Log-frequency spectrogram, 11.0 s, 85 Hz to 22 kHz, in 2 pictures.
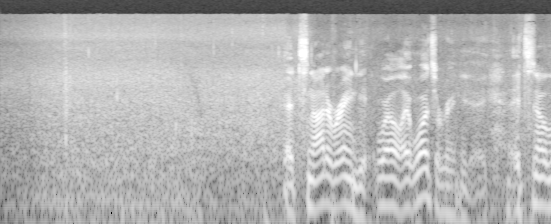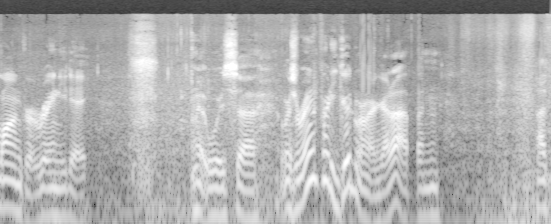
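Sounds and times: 
wind blowing outdoors on a windy day: 0:00.0 - 0:11.0
speech: 0:02.8 - 0:10.1, 0:10.9 - 0:11.0.

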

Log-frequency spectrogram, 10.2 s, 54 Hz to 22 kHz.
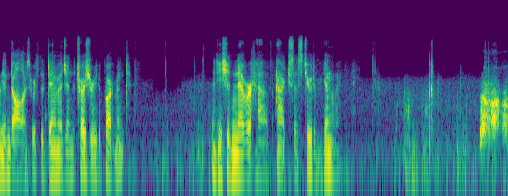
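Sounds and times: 
speech: 0:00.0 - 0:03.4, 0:04.2 - 0:06.9, 0:08.1 - 0:08.8
quieter low rumbling noise: 0:00.0 - 0:10.1
dog barking through a small round porthole in a fence on a chilly morning: 0:09.6 - 0:10.1.

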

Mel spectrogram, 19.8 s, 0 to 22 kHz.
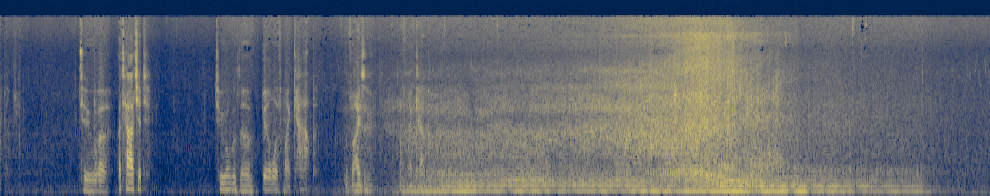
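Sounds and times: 
speech: 0:01.6 - 0:03.0, 0:04.3 - 0:08.9
big noisy truck rumbling past with a deep droning engine: 0:07.0 - 0:19.8.

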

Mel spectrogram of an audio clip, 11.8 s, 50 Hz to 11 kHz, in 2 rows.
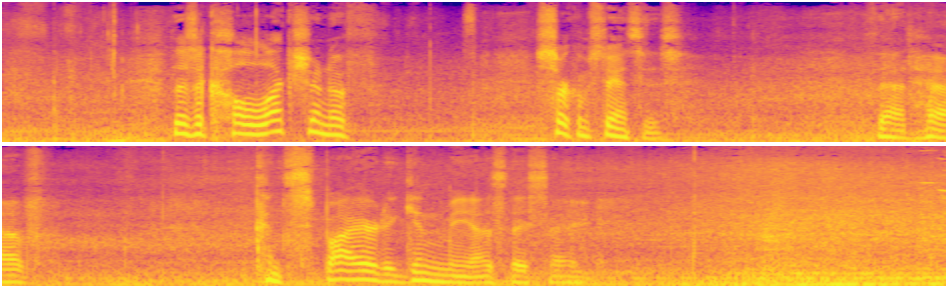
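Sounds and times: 
speech: 0:01.0 - 0:02.4, 0:03.4 - 0:04.3, 0:05.5 - 0:06.2, 0:07.5 - 0:09.8
truck rumbling along the road with engine and tire noise: 0:06.0 - 0:11.7.

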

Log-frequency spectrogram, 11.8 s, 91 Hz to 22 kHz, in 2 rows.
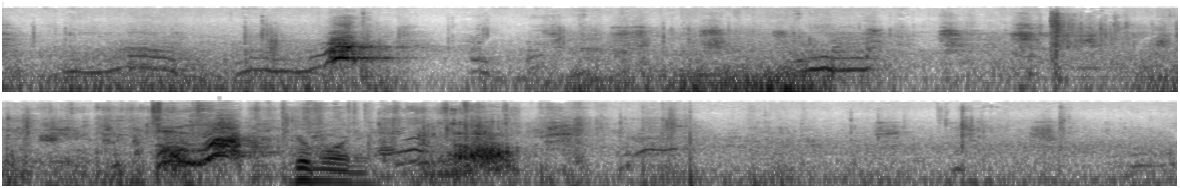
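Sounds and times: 
small dogs yapping and whining at an approaching person outdoors: 0:00.3 - 0:09.5
speech: 0:07.4 - 0:08.4.

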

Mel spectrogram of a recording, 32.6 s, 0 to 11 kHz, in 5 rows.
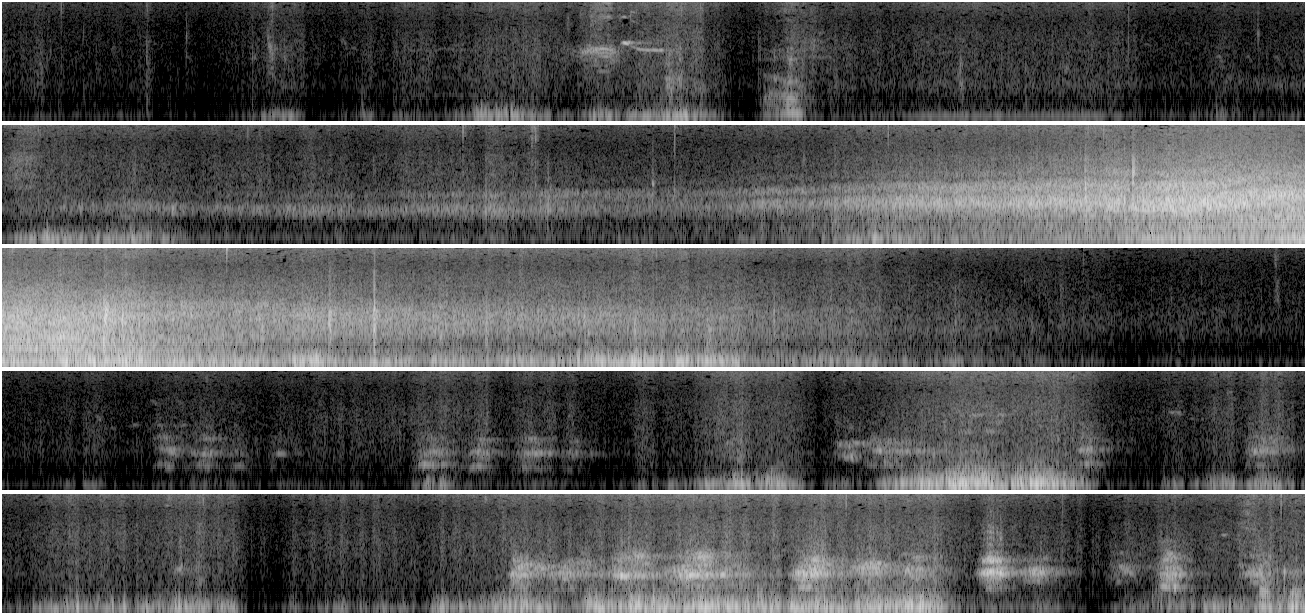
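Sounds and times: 
gusty wind rumbling across the microphone: 0:01.3 - 0:03.6, 0:06.5 - 0:18.1, 0:22.7 - 0:32.5
dogs barking outdoors: 0:20.3 - 0:22.6, 0:23.7 - 0:24.2, 0:24.9 - 0:25.2, 0:25.8 - 0:26.0, 0:28.6 - 0:32.5.

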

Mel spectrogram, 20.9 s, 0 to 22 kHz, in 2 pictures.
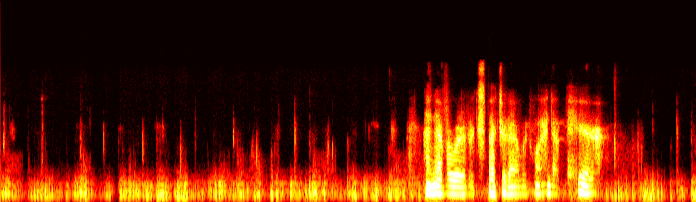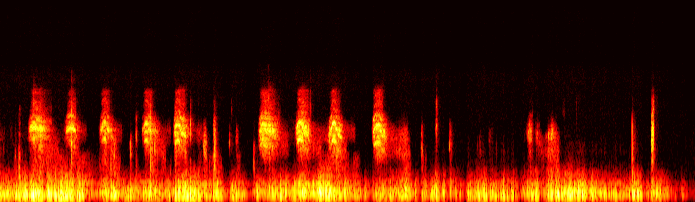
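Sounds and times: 
steady low rumble of wind: 0:00.0 - 0:20.8
speech: 0:06.4 - 0:09.1
flock of crows cawing while chasing a hawk: 0:10.9 - 0:13.3, 0:14.3 - 0:16.3.

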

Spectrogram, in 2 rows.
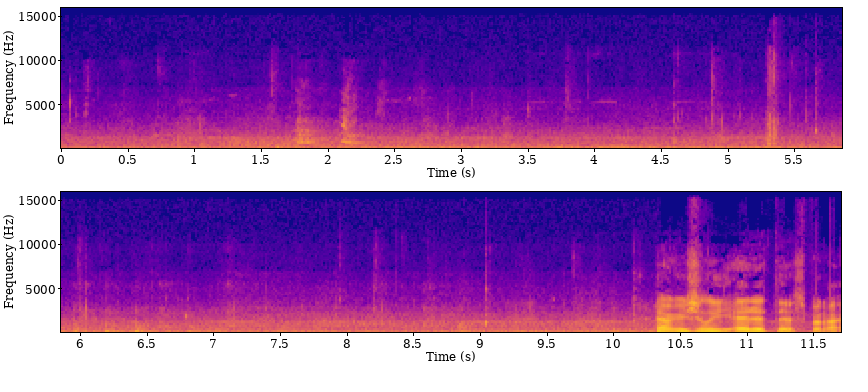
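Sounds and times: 
steady low mechanical rumble: 0:00.0 - 0:11.6
dogs barking: 0:01.6 - 0:02.6
speech: 0:10.3 - 0:11.6.

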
